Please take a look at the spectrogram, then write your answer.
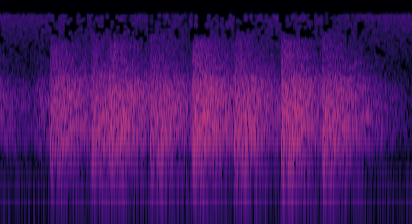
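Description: A burst of gunfire inside a bank, roughly seven muffled shots in quick irregular succession, each booming and ringing out, moderately loud with no voices.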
